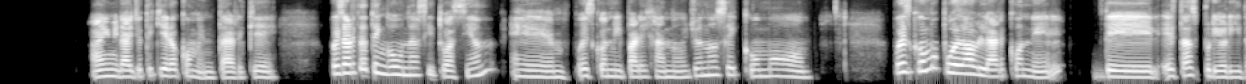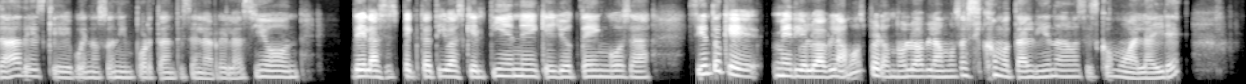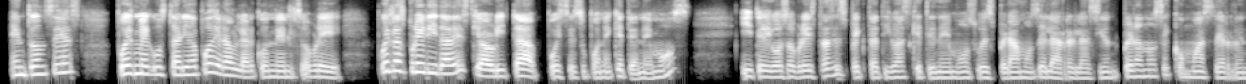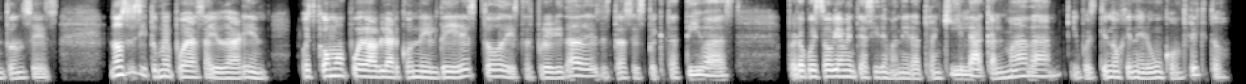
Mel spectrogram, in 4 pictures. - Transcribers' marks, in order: tapping; laughing while speaking: "así"
- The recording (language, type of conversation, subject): Spanish, advice, ¿Cómo podemos hablar de nuestras prioridades y expectativas en la relación?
